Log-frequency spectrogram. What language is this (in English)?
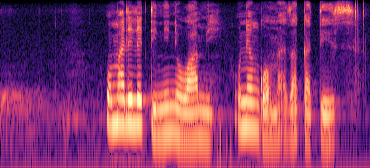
South Ndebele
